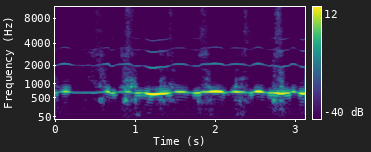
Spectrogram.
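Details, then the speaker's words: Standard, unmodified Minelab GPX-5000 metal detector in normal mode, factory default settings: steady mid-pitched hum broken by frequent crackly chirps, threshold chatter from electrical interference. "standard detector. And you can hear the amount of chirp coming through."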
